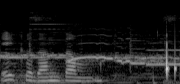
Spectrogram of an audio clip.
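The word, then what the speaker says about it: একদন্তম্: দেখুন লিখা আছে একাদন্তান এখানে দেখুন অনুস্বার আছে আমরা জানি অনুস্বারের শুদ্ধ সংস্কৃত উচ্চারণ হবে অসন্ত যুক্ত মর্দান্তাম অনুস্বারের জায়গায় হবে হসন্ত যুক্ত ম তাহলে এর উচ্চারণ হবে একদান্তাম দেখুন এখানে মহাকায়ন আছে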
